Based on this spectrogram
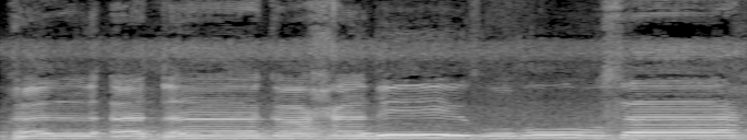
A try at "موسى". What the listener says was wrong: झटका लगाते हो आप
